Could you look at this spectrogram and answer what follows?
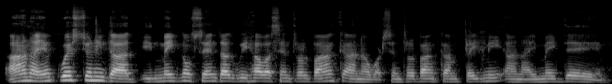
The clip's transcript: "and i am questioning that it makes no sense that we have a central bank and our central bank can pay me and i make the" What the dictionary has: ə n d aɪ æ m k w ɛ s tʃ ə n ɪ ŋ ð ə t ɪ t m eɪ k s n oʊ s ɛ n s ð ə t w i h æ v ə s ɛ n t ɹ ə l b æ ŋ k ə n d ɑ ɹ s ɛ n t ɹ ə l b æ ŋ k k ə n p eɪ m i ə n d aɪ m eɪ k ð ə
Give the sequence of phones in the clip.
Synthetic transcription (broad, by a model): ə n aɪ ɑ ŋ k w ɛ s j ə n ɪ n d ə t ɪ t m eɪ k n oʊ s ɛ n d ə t w i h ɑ b ə s ɛ n t ɹ ə l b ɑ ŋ k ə n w ɑ ɹ s ɛ n t ɹ ə l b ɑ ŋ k k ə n p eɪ m i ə n aɪ m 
